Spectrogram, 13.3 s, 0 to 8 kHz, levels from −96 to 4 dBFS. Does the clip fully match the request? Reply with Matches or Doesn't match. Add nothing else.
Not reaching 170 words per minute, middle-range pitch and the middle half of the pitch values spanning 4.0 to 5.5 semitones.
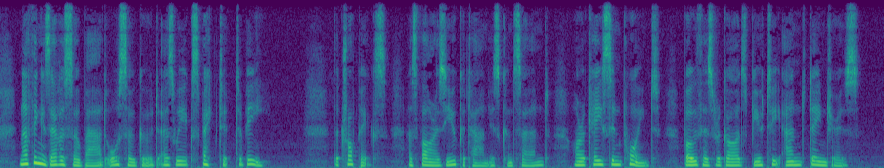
Doesn't match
